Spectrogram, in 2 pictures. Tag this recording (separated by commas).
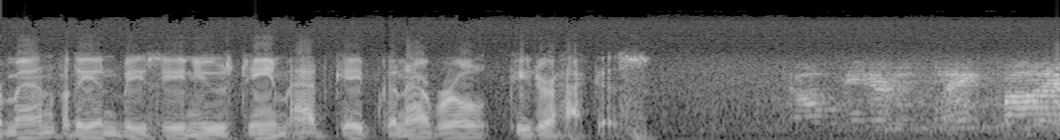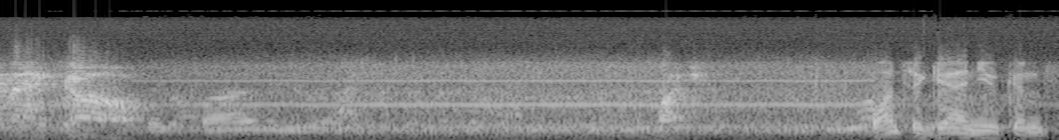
Speech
